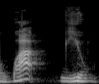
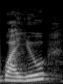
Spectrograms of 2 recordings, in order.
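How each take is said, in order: First: The g sound is clearly pronounced. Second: The g sound is left silent. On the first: The speaker calls it right. "Wagyu. Ya está" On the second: The speaker calls it wrong. "siempre que alguien me dice eh, Wayu, me río un poquito"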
